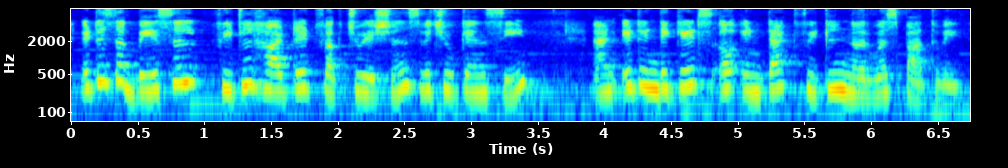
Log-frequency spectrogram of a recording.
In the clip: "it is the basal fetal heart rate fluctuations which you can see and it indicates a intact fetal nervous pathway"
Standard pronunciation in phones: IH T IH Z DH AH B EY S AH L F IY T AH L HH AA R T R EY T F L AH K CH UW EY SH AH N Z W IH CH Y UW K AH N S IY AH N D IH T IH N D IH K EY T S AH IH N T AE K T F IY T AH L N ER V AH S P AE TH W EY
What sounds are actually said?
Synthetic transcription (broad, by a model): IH T IH Z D AH B EY S AH L F IY T AH L HH AA R T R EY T F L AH K CH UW EY SH AH N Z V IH CH Y UW K AH N S IY AH N D IH T IH N D IH K EY T S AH IH N T AE K T F IY T AH L N ER V AH S P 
